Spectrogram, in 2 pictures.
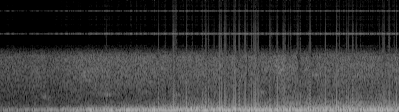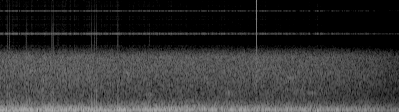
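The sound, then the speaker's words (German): A recording of an earthquake's ground vibrations: a deep, continuous rumble swells over the first two seconds, holds steady with rattling crackles layered on top, then slowly eases off. “Das war gerade die Aufzeichnung eines Erdbebens.”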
